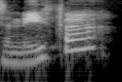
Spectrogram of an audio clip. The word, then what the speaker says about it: Anitha: Just in it's your first name is Anitha. Yes, that's right. Okay, just want to make sure I was pronouncing that correctly.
